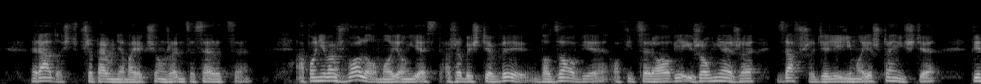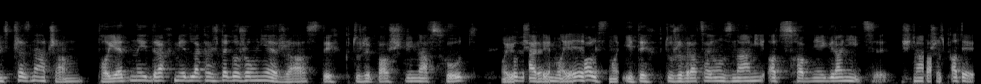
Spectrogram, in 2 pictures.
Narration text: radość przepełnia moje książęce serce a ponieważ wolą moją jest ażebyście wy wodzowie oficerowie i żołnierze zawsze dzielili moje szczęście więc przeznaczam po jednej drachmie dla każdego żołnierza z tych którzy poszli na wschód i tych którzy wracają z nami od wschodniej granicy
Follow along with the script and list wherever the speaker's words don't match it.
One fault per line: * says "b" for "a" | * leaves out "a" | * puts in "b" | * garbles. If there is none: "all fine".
* garbles
* garbles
